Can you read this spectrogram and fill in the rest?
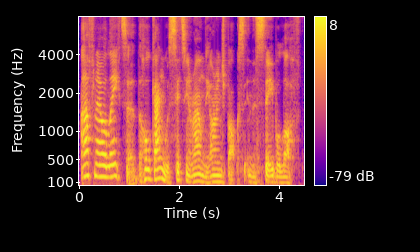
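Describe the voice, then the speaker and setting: A man reading a children's adventure book aloud as a storyteller, in animated narration. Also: medium pitch, brisk, husky.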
